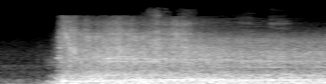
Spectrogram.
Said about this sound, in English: Just as I'm pushing myself onto my hands and knees, the thing emits a bass-filled howl.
